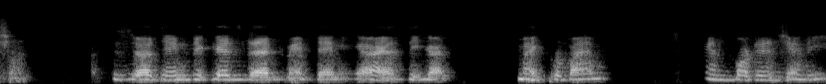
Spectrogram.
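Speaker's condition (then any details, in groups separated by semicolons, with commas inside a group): Motor neurone disease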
